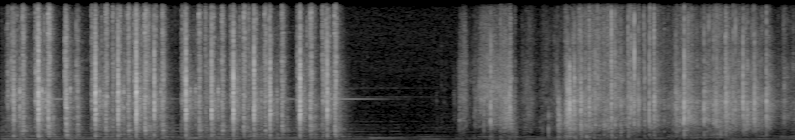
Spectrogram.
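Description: Rapid typewriter keystrokes clacking in two runs, with a pause of about a second in the middle, over soft sustained music.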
